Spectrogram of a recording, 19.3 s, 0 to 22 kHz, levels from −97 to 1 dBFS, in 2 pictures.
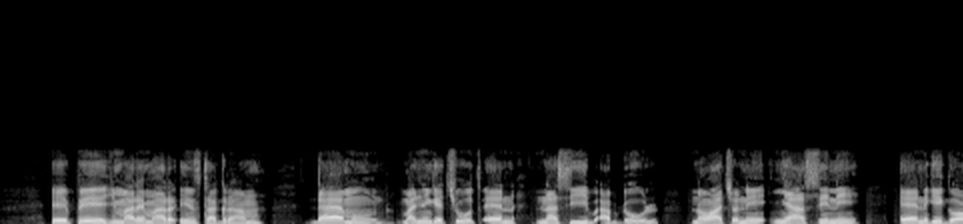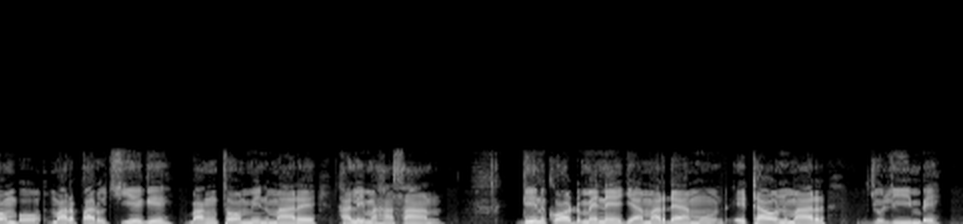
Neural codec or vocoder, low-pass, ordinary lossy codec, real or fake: none; 7.2 kHz; none; real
